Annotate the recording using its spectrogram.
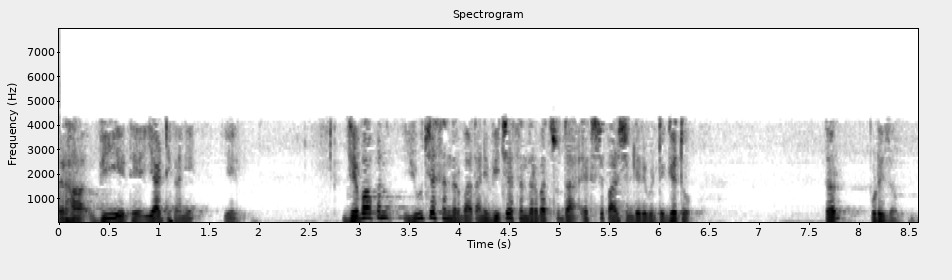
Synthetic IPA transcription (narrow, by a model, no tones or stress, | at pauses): t̪əɾɦaʋijet̪ʰejaʈʰikaɽ̃iː | jel | d͡ʑeʋ̤aːpəɳjut͡ɕjasənd̪əɾbʱat̪aɽ̃iʋit͡ɕjasənd̪əɾbʱat̪sud̪ʱːaʔeksʈəpaɾɕəlɖeɾiʋʈiɡʱet̪o | t̪əɾpuɽ̤ed͡za̰u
